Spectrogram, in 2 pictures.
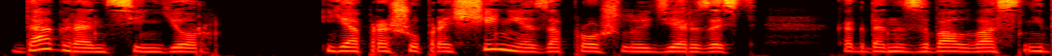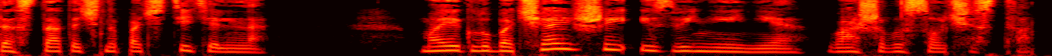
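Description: A reader voicing a foreign male commoner and spy who speaks quietly, carefully and deferentially in an audiobook. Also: medium pitch, moderate pace, no echo, studio quality, lightly acted. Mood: guarded. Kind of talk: audiobook character reading.

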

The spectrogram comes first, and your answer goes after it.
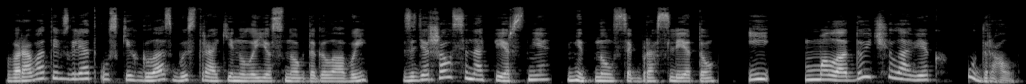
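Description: A woman narrating a story aloud with a lively, expressive, lightly ironic delivery. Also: fairly low pitch, normal speed. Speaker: audiobook narrator.

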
